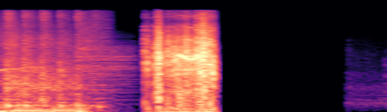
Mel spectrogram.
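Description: Background music fading out, then a single short, sharp transition sound effect about a second in, lasting about half a second.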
